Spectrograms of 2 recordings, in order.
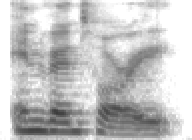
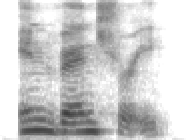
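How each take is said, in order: First: "inventory" with a full "tory" ending; American pronunciation. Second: "inventory" with a reduced "tree" ending; shortened "inventory", no "or" sound in the ending; own British-style pronunciation. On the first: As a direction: say "inventory" as IN-ven-tor-ee. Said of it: "they would emphasize different parts". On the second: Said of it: "We, we said inventory". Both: Shown as a demonstration.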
